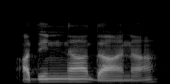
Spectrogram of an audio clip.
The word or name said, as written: adinnadana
